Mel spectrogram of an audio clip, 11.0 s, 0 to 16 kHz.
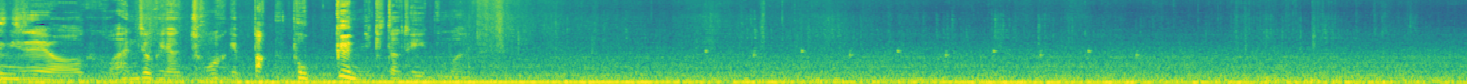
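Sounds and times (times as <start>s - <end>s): vehicle rumble: 0.0s - 11.0s
faint two-pitch ticking: 5.2s - 8.7s.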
